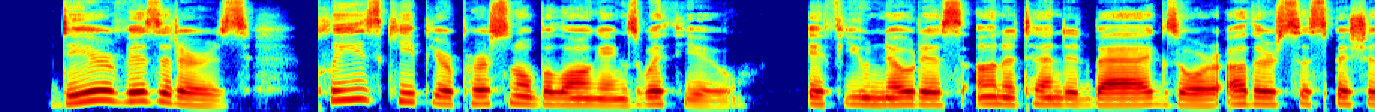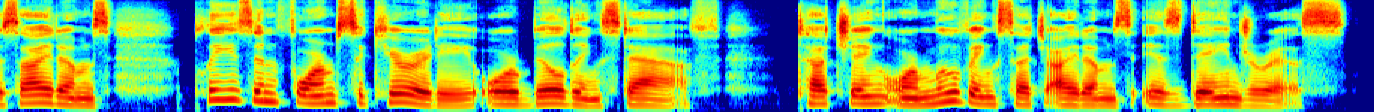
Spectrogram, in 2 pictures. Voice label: emergency announcement security vigilance; emergency voice announcements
